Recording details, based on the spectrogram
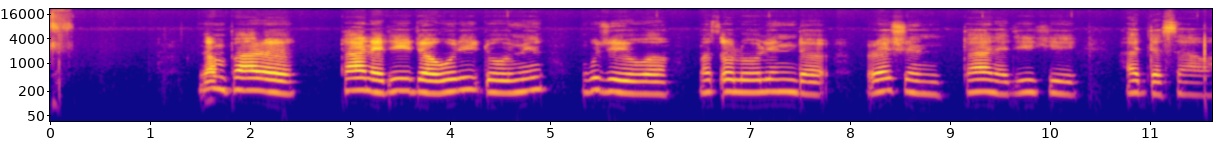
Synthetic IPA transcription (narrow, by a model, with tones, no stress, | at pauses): zɐ̰˦˨mɸaː˦ɽa˨ | ta˦nɐ˨diː˦da˨wʊ˦ɽiː˦doː˨mɪ˦ŋ | ɡʷʊ˦d͡ʒeː˨wa˨ | mɐ˦sʼɐ˦loː˦lɪ˦nda˨ | ɽɐ˦ʃɪ˨nta˦nɐ˨diː˦kʲeː˨ | ha˦dːa˨saː˦waː˦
